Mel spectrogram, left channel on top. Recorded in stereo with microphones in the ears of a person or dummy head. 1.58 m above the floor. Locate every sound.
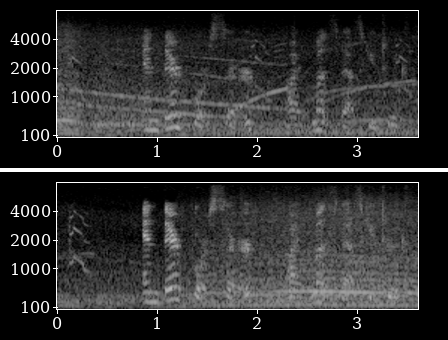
0.8 s a woman speaking: 25° right (ahead or behind), 1.4 m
